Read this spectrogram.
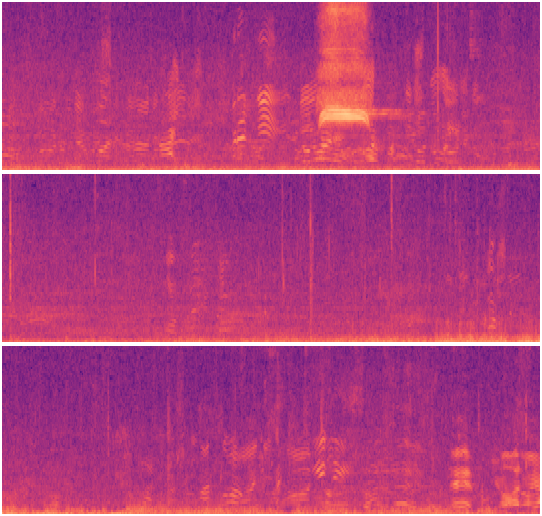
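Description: Young women shout to each other across a field from a distance.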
